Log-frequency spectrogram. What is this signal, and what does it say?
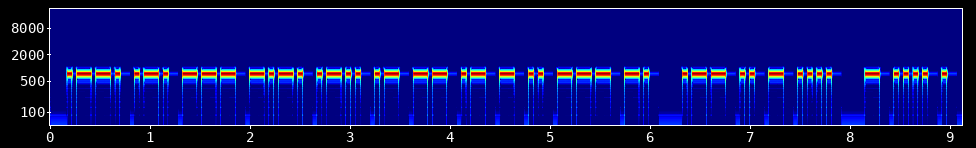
Morse code, heard as a keyed tone, about 25 wpm, 750 Hz. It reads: PROCLAMATION WITH THE
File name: Morse / 25WPM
